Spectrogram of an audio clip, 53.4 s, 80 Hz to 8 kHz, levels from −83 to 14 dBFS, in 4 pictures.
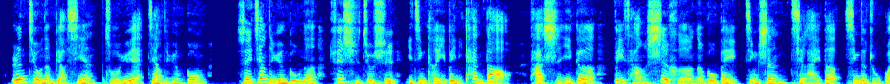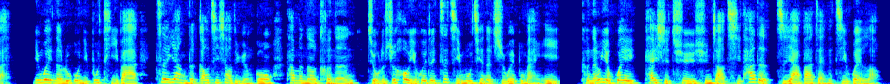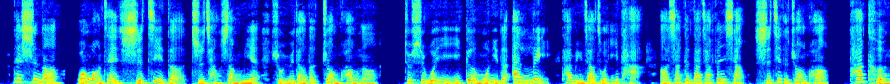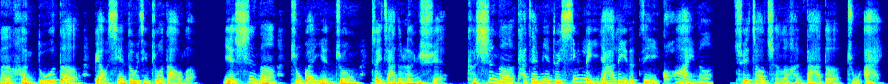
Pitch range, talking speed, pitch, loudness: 185-225 Hz, 240 characters per minute, 200 Hz, -19 LUFS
